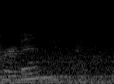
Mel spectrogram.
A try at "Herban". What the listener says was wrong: The H is silent. It's debated. Some people say Herban, like herb, or herb. I say urban.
